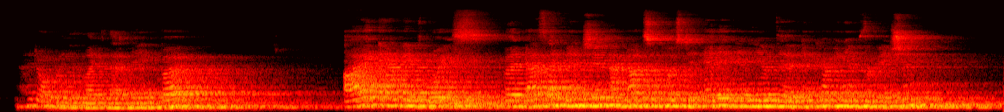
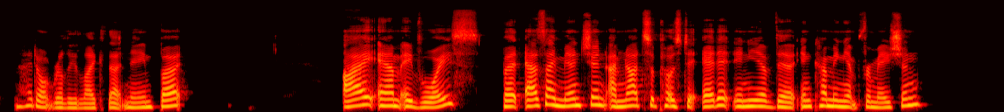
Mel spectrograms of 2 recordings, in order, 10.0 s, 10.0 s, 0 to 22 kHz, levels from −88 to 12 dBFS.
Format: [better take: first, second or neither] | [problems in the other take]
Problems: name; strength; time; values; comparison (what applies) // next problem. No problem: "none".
second | room echo; strong; dies away in 3 s // off-mic speech; far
